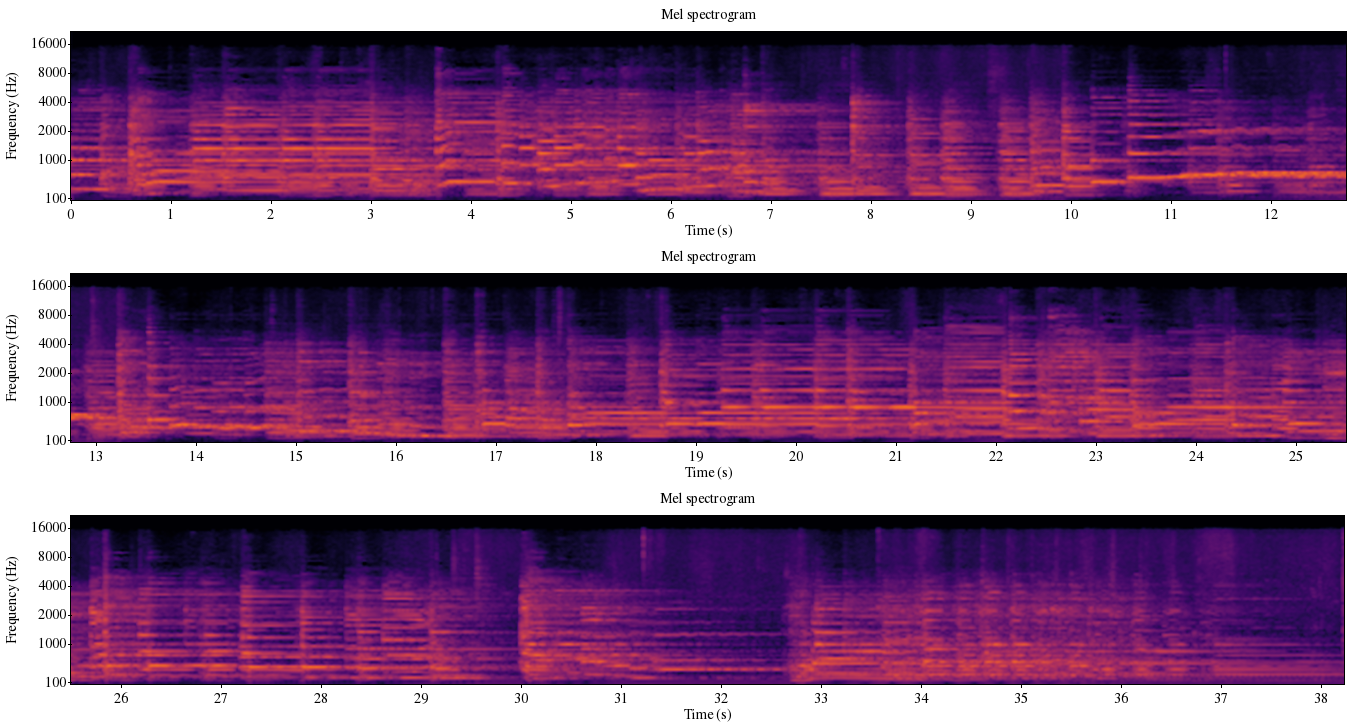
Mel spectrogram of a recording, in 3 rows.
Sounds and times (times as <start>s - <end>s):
Blues: 0.0s - 38.2s
Guitar: 0.0s - 38.2s.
